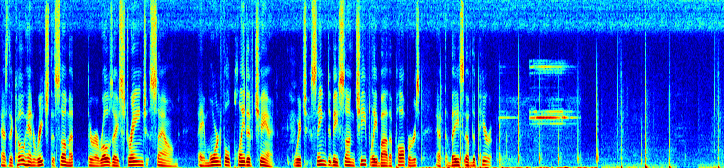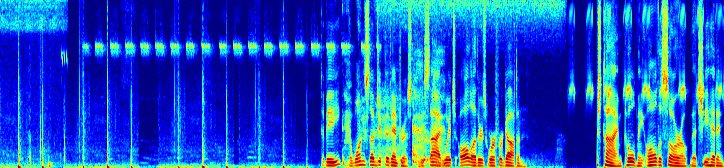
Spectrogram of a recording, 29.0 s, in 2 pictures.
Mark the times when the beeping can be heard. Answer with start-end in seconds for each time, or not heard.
9.9-11.6.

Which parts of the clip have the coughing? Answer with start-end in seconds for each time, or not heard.
5.8-6.3, 21.3-23.4.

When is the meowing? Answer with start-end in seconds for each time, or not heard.
not heard.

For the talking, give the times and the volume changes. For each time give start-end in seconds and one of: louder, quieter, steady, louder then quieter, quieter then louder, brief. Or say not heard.
0.0-9.8 steady
20.9-25.1 steady
26.4-28.9 brief.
